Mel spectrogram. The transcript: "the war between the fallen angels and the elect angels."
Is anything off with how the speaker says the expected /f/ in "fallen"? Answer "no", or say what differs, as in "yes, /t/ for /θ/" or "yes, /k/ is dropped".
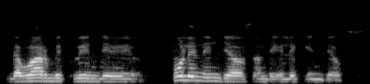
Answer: yes, /p/ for /f/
